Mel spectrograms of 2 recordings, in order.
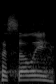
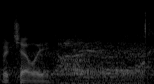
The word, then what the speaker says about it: Pacelli: know the thing is it looks like pacelli but it's actually pacelli I learned that I learned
